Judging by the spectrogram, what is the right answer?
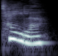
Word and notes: tailor: British English

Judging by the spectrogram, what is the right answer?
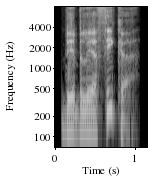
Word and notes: bibliotheca: British English

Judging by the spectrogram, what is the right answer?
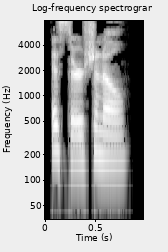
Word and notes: assertional: British English

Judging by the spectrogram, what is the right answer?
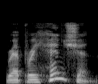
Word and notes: reprehension: British English

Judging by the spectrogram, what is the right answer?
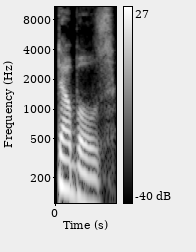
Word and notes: doubles: British English

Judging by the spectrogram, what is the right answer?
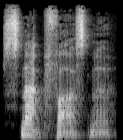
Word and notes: snap-fastener: British English

